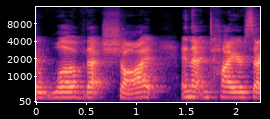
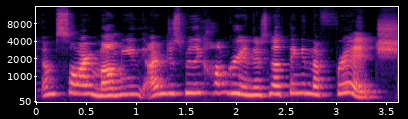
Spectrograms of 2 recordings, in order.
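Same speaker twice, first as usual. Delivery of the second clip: higher, softer imitation of a small boy; little boy voice; 8 semitones higher, 5 dB quieter than usual. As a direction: play the meek, hungry little kid. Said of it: "poor little Samuel is like".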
